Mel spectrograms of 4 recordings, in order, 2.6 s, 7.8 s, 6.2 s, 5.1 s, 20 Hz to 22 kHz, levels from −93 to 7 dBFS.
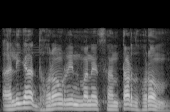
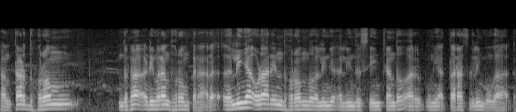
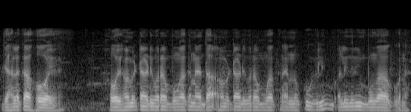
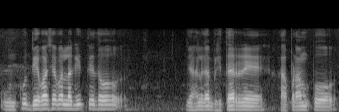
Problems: background sounds at intervals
